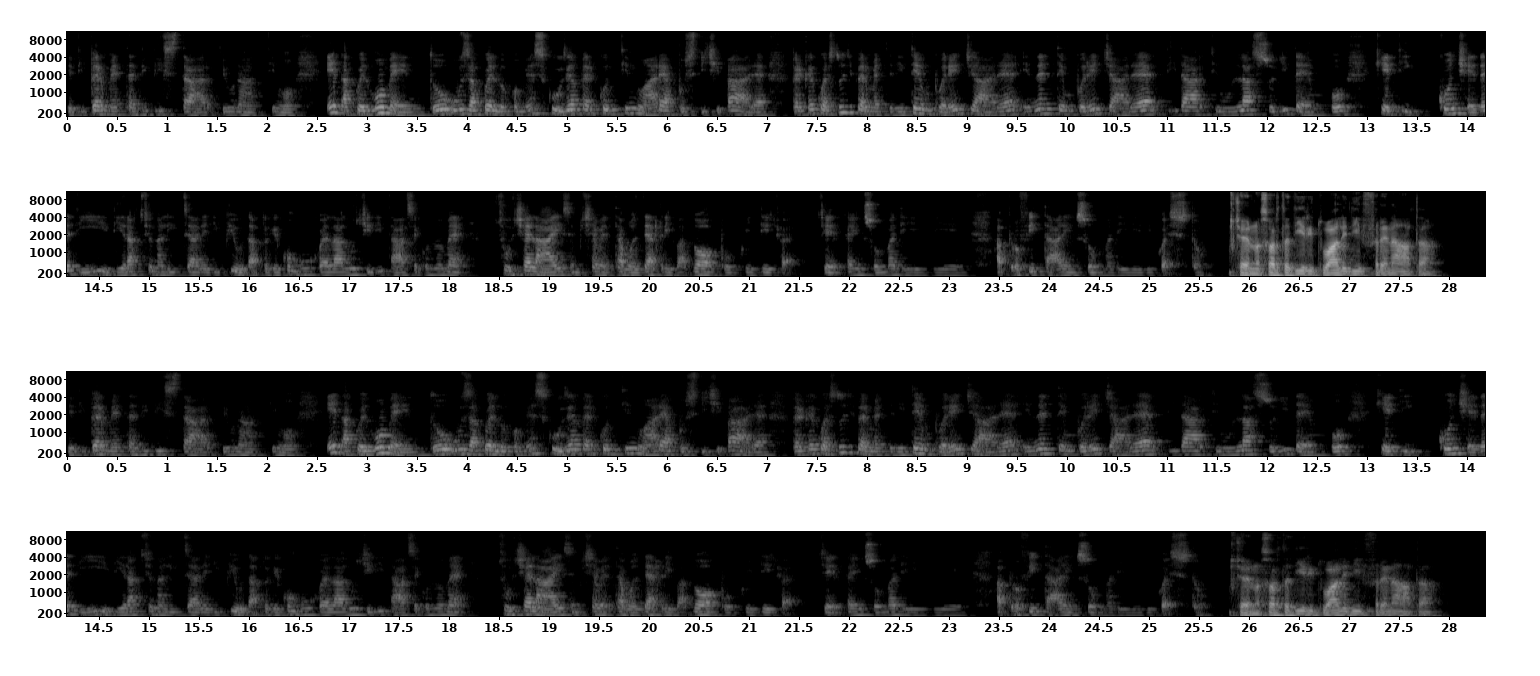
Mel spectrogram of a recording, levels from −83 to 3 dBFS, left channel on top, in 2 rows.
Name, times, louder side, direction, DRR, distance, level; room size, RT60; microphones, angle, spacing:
voice 1, 0.0-13.4 13.7-18.1 18.5-21.4 21.7-25.5, left 2 dB, 55° left, 1.2 m, -47 dB
voice 2, 25.8-27.9, left 7 dB, 80° left, 0.4 m, -35 dB
4.8 x 3.0 x 2.4 m
head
